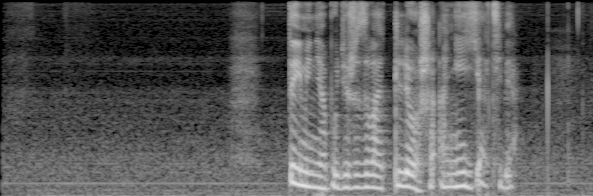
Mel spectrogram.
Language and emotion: Russian, angry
